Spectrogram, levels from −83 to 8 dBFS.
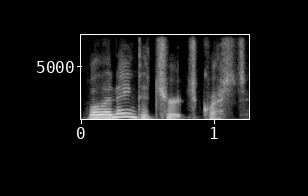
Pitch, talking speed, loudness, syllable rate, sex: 250 Hz, 285 wpm, -16 LUFS, 5.8 syllables/s, female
